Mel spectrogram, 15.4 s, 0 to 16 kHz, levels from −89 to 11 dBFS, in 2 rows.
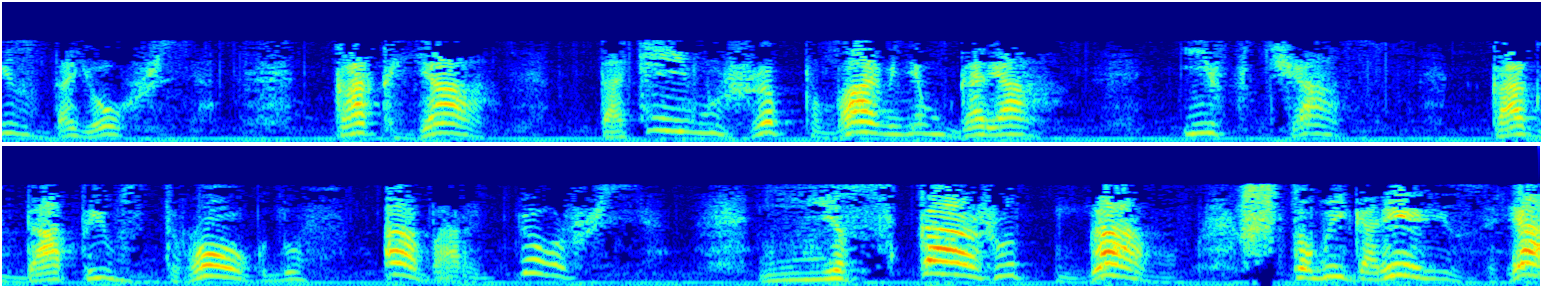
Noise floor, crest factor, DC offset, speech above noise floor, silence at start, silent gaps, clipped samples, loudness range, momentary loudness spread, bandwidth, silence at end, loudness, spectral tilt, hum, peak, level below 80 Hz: -53 dBFS; 24 dB; under 0.1%; 29 dB; 0 s; none; under 0.1%; 9 LU; 23 LU; 6 kHz; 0 s; -24 LUFS; -6.5 dB/octave; none; -2 dBFS; -58 dBFS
